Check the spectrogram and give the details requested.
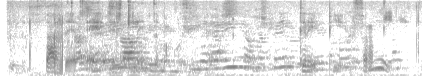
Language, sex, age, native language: Icelandic, female, 13, Icelandic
